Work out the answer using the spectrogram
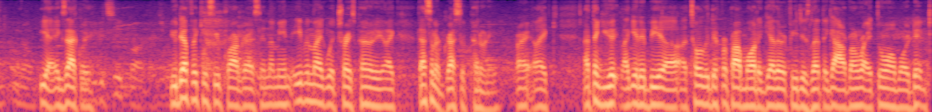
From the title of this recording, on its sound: Press Conference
